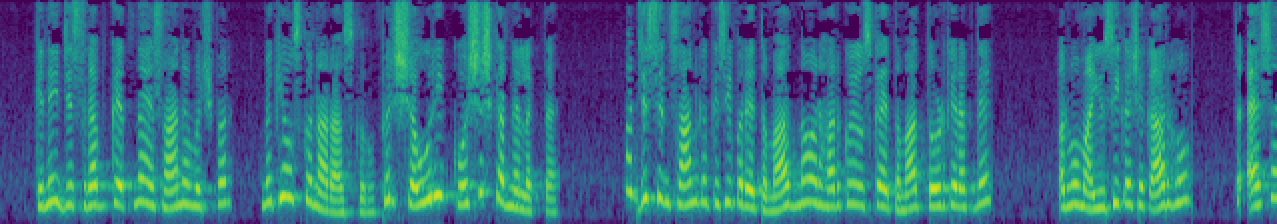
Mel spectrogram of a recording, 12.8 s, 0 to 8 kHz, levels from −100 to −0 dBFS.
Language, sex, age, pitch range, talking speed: Urdu, female, 50-69, 210-290 Hz, 220 wpm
